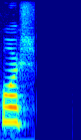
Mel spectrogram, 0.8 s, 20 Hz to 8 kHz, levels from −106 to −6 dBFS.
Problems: constant background noise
